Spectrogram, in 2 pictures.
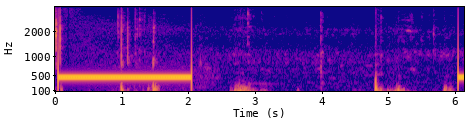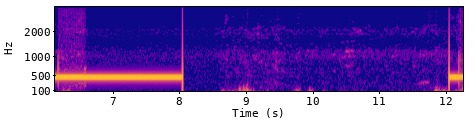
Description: Ringback tone (North America), 440 + 480 Hz.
